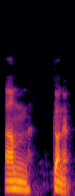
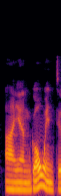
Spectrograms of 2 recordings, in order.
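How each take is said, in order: First: The words are squeezed into two short sounds. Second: Every word is said fully and separately. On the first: The speaker calls it right. "you can put it together as well" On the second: The speaker calls it wrong. "It's too long"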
